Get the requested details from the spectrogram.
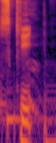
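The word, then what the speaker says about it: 好き: Then we have suki, an adjective which means liking, preferred, favorite, accent on the ki. On the final syllable. By the way, the U is barely heard if at all. Ski.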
